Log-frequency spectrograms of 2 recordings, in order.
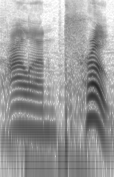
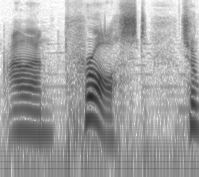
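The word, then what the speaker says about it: Alain Prost: from me to not Muddy Walker is he's pronouncing Alan Prost's name as Alan Pro as in pro to rhyme with roast. Now I always say Alan Prost to RHYME WITH HELP ME HELP ME.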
